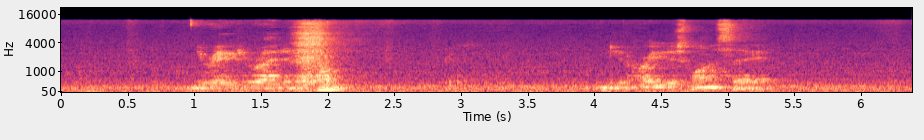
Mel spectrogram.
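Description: A woman speaks quietly, heard through a room microphone.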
